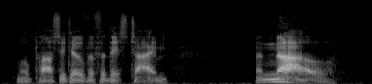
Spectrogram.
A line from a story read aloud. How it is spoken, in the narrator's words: grumbled the king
